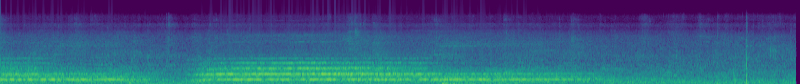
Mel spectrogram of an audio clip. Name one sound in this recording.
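Music plays loudly through loudspeakers in a large echoing hall.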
